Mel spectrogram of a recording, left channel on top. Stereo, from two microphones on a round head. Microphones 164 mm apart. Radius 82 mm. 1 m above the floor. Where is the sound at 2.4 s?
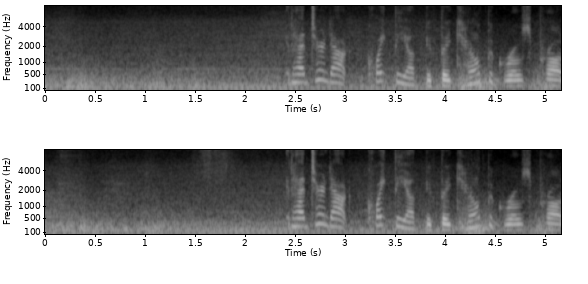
20° right (ahead or behind).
